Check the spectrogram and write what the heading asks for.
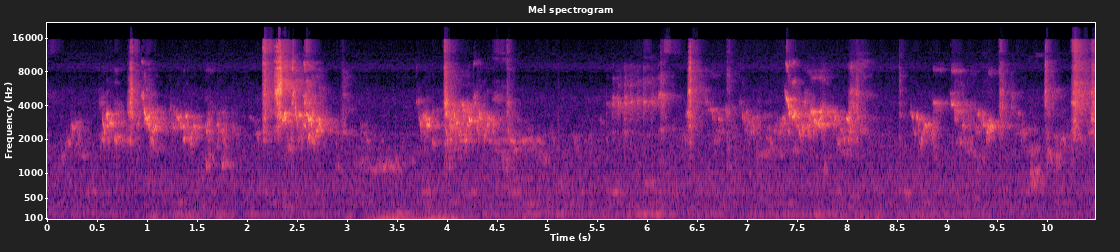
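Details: Several pet budgerigars in an aviary chirp and chatter in bursts of bright, high twittering notes, with short pauses between the clusters and a quiet low rumble underneath.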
